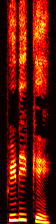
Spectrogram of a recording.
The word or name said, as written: ಪಾಡುಗಾಯಿ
